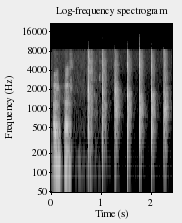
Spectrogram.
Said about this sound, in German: Ja, Applaus, Applaus, Applaus. Applaus, Applaus.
